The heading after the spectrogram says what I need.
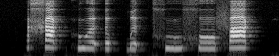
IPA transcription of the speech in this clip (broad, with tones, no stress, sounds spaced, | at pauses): x a˦˥ k̚ h u˨˦ ə̯ ʔ ə˨˩ p̚ ɓ ə˨˩ t̚ x u˨˦ x o˧ f a˦˥ k̚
